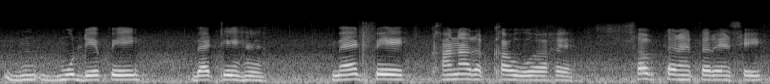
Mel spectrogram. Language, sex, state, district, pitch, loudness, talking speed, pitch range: Hindi, female, Haryana, Jhajjar, 215 Hz, -13 LUFS, 115 wpm, 200-225 Hz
